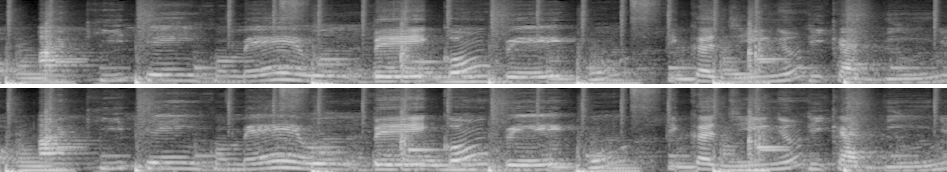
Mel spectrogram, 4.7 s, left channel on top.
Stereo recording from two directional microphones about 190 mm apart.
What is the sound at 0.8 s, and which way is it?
Music, 35° right (ahead or behind).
